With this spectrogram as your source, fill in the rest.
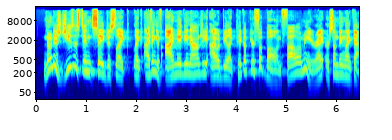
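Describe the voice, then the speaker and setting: A man's raised, projected voice, high-pitched with a bright, sharp tone, at a very fast pace. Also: very clean recording, silent background. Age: 30s. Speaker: pastor. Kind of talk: sermon. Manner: casual.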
